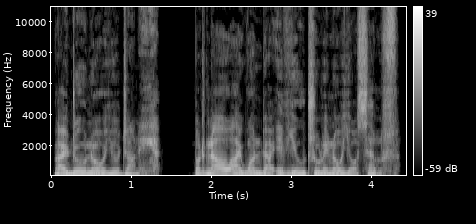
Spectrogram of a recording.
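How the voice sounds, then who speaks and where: A proud African warrior king for a video game. His low voice has a husky edge and rises and falls expressively. His phrasing is formal and dignified. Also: very animated, no room sound, clean studio sound. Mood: proud, solemn. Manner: formal, regal, measured phrasing. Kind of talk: video game character voice acting.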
